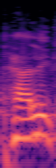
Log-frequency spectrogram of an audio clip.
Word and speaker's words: phthalic: अंग्रेजी में ये PH जो है वो साइलेंट रहता है, तो इसे हम लोग क्या कहते हैं, थैलिक एसिड कहते हैं।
